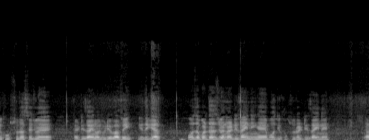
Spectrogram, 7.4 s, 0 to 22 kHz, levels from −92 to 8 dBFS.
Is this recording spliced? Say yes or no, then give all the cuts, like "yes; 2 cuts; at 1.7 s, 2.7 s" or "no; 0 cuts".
no; 0 cuts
